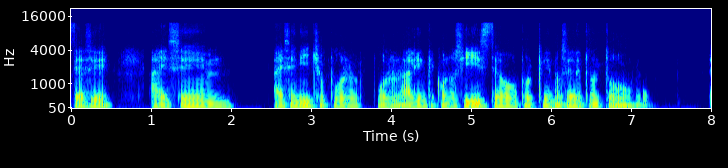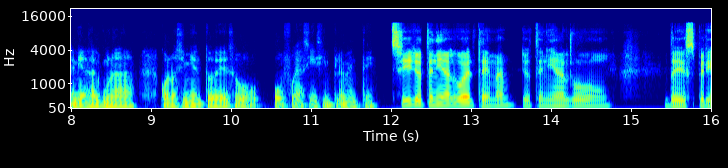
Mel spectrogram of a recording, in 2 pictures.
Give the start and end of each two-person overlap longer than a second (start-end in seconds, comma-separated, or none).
none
